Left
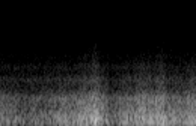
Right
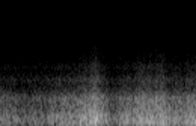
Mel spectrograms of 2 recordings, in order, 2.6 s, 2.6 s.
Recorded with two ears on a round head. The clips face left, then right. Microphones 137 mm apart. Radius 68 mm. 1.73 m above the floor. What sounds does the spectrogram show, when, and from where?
Only background noise.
